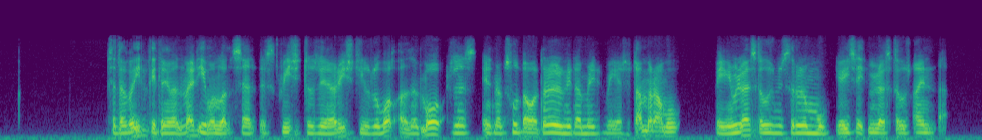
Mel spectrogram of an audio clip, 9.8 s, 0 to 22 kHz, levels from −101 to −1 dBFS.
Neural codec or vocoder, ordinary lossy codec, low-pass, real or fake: autoencoder, 22.05 kHz, a latent of 192 numbers a frame, VITS, trained on many speakers; Opus, 16 kbps; 7.2 kHz; fake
